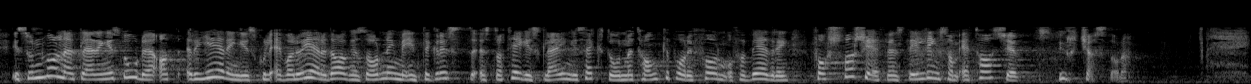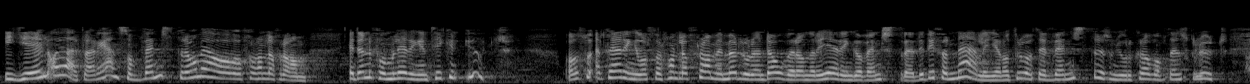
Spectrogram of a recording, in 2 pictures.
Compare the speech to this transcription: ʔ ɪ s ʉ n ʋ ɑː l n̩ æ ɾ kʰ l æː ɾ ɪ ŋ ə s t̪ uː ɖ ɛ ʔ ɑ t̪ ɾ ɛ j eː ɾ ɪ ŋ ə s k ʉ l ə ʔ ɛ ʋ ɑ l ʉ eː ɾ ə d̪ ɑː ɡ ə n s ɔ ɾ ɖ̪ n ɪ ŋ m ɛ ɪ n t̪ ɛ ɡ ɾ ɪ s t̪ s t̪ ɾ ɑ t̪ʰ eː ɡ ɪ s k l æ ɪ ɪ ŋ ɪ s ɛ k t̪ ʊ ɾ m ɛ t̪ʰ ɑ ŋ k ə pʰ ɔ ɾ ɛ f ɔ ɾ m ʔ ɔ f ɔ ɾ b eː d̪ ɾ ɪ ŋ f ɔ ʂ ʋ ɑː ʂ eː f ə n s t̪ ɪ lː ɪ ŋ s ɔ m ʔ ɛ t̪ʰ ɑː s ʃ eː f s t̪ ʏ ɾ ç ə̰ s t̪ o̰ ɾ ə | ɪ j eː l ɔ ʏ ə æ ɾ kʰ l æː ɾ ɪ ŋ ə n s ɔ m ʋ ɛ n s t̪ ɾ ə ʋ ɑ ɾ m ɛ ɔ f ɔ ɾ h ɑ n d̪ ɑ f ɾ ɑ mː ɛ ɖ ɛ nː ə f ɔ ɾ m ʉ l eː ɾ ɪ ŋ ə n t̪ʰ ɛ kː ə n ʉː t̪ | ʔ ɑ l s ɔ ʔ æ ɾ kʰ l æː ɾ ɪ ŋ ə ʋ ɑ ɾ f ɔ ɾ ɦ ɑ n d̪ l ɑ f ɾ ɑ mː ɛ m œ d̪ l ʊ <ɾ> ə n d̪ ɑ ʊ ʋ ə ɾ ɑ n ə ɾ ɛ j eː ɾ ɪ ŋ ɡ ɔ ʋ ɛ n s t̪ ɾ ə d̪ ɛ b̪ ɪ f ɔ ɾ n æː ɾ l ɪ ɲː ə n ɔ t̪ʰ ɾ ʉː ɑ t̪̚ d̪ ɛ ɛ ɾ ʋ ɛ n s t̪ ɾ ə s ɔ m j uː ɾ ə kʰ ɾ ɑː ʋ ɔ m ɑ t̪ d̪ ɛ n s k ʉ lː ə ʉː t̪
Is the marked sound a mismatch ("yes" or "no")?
no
